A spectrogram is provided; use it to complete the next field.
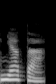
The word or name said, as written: nyata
